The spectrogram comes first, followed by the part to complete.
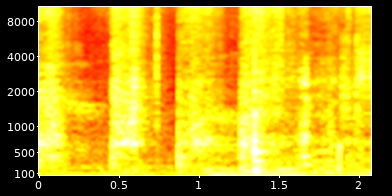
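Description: Irregular rustling, crinkling and tearing of paper and cardboard packaging being handled, a string of short scratchy strokes.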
